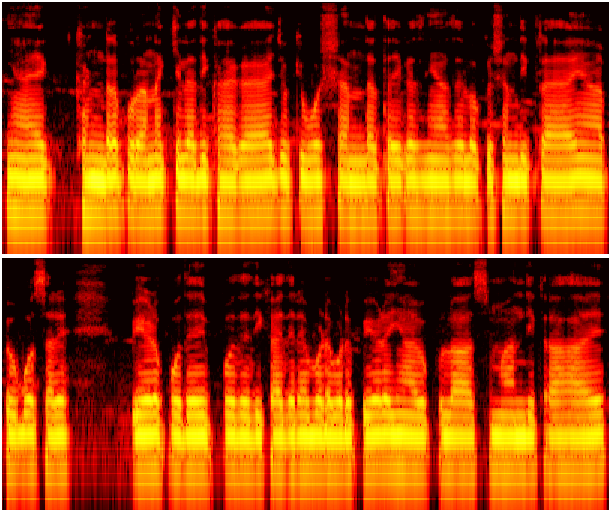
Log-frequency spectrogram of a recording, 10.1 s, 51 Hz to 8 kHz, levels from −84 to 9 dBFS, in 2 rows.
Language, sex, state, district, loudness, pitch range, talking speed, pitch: Hindi, male, Bihar, Begusarai, -20 LUFS, 110-115 Hz, 235 wpm, 110 Hz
